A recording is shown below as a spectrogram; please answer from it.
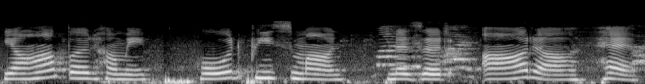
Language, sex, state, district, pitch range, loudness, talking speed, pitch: Hindi, female, Punjab, Fazilka, 235-285 Hz, -12 LUFS, 95 wpm, 255 Hz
